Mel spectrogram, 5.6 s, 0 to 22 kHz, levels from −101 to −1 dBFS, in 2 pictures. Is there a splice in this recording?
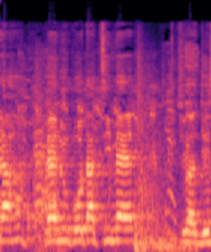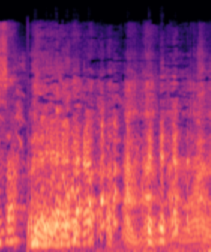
no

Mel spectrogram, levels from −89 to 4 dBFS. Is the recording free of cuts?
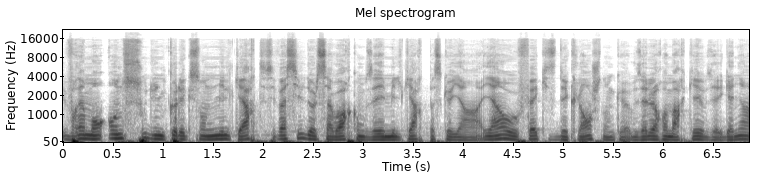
yes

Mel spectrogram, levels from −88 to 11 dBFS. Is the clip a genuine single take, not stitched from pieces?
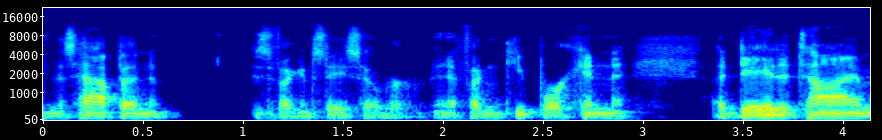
yes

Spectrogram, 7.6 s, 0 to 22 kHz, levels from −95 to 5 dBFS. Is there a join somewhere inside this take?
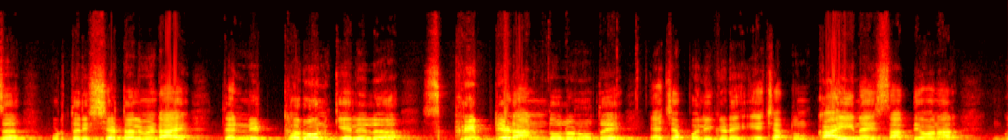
no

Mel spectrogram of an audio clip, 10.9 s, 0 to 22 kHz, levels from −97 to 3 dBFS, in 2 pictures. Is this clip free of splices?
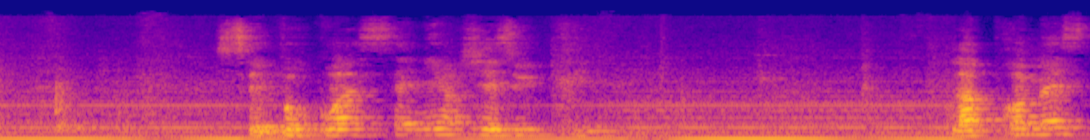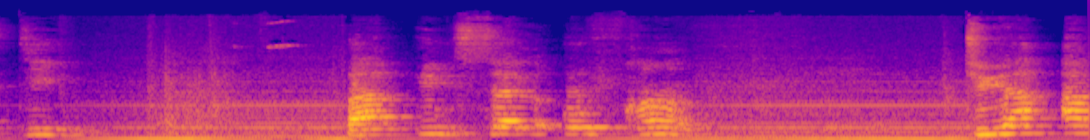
yes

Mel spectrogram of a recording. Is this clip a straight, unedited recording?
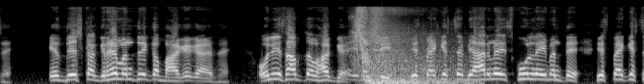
no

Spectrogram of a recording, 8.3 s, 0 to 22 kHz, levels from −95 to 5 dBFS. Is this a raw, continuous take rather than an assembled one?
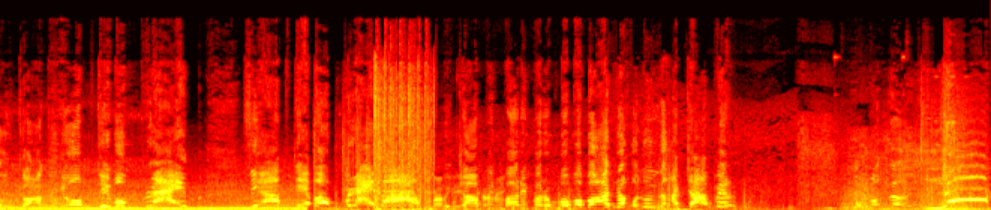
no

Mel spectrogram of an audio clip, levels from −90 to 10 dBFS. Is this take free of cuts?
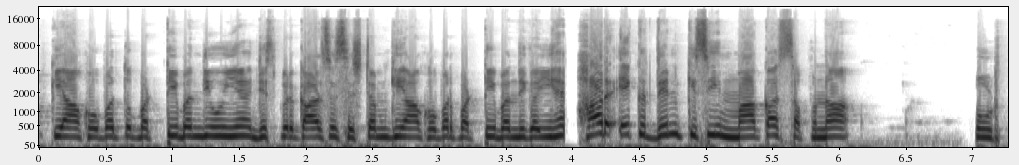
no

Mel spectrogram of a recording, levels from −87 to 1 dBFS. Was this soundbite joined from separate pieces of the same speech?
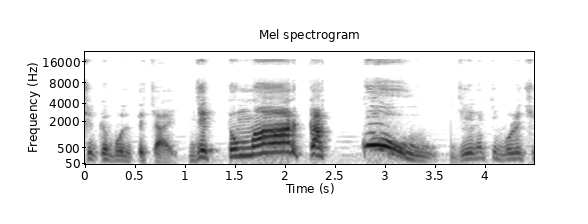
yes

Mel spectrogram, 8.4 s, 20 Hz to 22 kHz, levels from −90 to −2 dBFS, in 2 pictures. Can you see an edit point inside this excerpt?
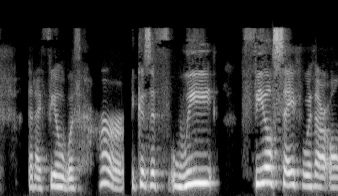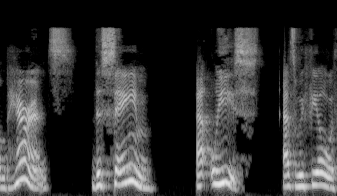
yes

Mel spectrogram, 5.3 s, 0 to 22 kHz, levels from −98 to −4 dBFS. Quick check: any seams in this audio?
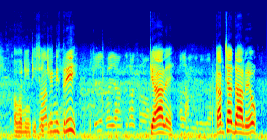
yes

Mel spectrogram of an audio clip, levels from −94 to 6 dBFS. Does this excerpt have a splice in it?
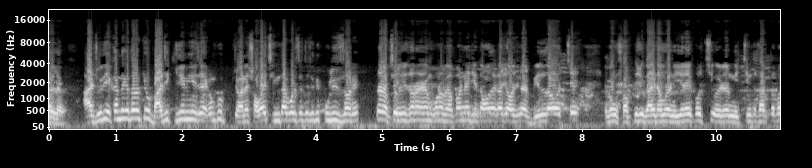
no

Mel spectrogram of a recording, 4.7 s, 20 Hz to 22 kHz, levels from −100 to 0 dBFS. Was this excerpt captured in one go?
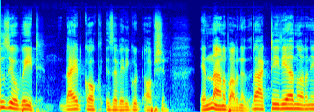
no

